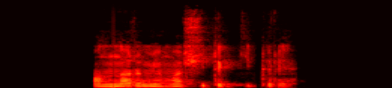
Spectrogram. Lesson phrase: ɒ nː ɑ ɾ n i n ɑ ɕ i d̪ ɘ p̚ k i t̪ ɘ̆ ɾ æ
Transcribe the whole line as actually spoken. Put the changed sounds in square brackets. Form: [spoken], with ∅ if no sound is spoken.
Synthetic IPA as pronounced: ɒ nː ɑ ɾ [m] i [ɴ] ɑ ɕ i [t̪] ɘ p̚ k i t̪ ɘ̆ ɾ æ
